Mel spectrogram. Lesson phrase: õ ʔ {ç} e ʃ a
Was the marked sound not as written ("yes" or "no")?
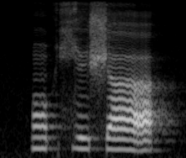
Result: no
